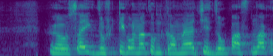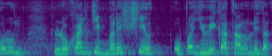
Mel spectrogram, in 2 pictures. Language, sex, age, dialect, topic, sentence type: Marathi, male, 36-40, Standard Marathi, agriculture, statement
